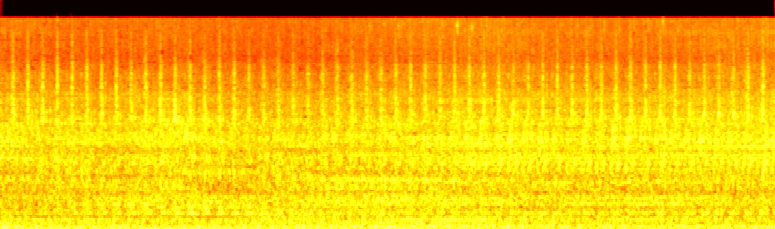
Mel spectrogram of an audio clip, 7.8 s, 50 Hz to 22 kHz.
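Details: 1988 Ford F250 7.3L IDI diesel at idle: steady, sharp knocking above the usual clatter, with a high-pressure fuel line leak, white/gray exhaust smoke, smoke from the oil dipstick, and oil in the add zone.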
